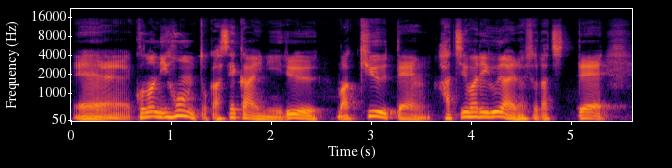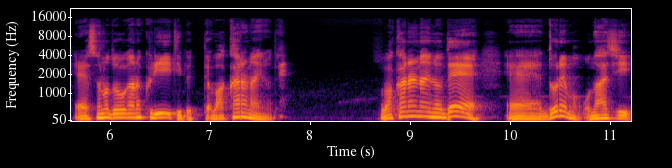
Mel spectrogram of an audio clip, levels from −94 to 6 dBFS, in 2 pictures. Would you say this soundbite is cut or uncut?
uncut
